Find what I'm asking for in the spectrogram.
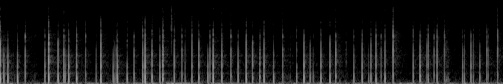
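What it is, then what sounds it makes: Cork coaster. Long pink nails scratch and tap the surface of a round cork coaster held upright. A rapid, dense run of short, dry clicks mixed with scratchy rustling continues steadily throughout, each tap dying away instantly with no ring.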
